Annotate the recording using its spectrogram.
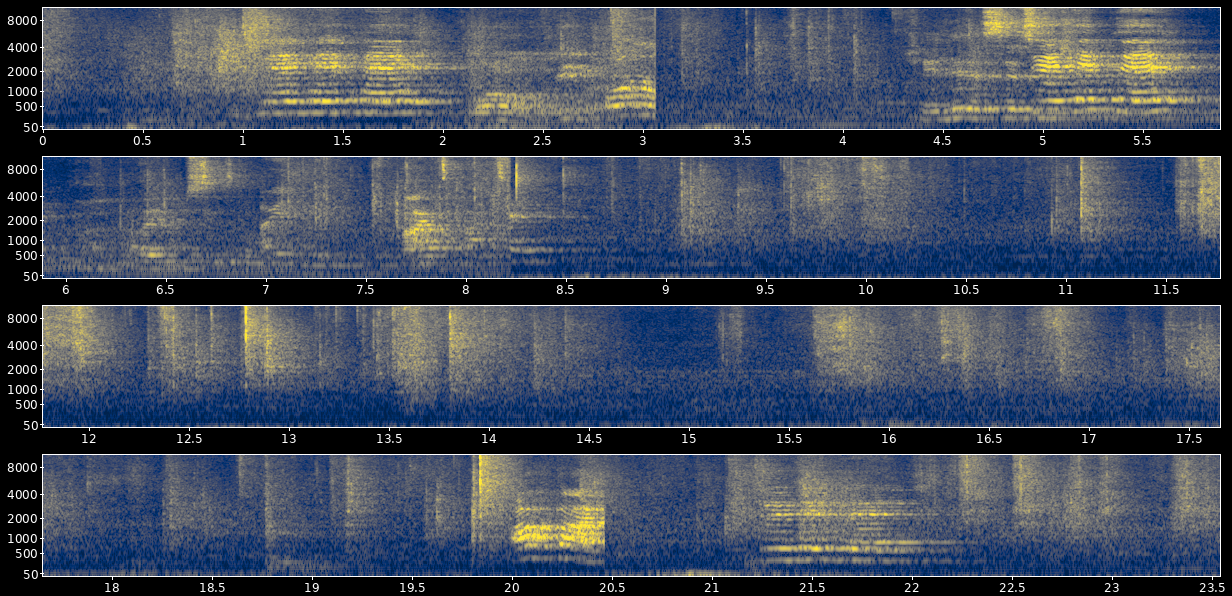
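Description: A woman reads out aloud in a room with some echo.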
